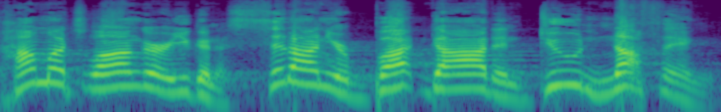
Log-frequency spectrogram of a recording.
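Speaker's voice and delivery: impatient demand that God finally act; accusatory. Retold or imitated. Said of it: "an accusatory "How long?".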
